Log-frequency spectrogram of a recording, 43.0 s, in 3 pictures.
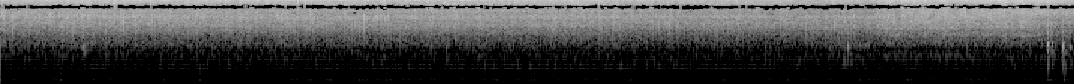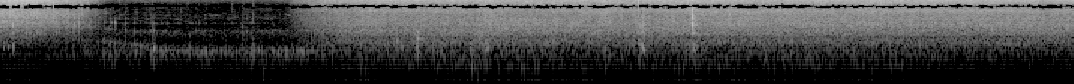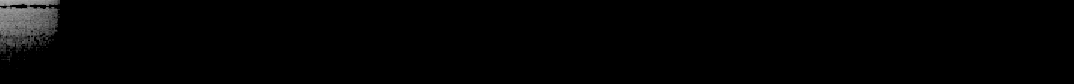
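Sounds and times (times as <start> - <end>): food sizzling in a pan: 0.0 - 15.7, 18.1 - 29.4.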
